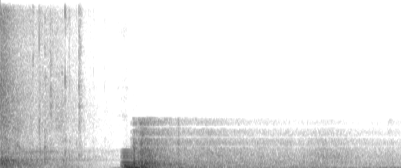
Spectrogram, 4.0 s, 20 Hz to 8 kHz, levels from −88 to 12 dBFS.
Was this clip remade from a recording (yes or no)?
no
